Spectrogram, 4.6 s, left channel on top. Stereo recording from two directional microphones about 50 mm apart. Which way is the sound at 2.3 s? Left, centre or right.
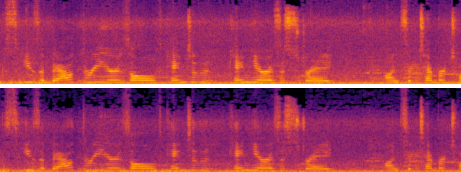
Centre.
